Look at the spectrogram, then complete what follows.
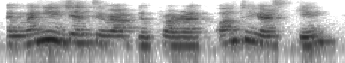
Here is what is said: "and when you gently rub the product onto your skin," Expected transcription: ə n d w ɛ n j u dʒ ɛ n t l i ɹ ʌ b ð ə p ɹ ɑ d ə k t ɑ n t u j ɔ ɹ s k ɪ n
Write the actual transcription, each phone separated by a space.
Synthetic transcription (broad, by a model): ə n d w ɛ n j u dʒ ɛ n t i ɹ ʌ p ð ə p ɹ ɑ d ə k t ɑ n t u j ɔ ɹ s k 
